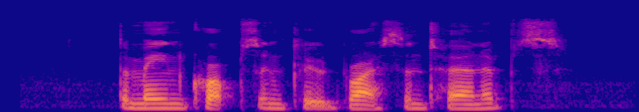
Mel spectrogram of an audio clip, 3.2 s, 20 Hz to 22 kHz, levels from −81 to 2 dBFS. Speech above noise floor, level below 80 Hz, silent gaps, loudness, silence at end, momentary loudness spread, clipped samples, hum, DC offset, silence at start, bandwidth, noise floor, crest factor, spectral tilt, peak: 42 dB; -76 dBFS; none; -26 LUFS; 0.4 s; 13 LU; under 0.1%; none; under 0.1%; 0.6 s; 11.5 kHz; -67 dBFS; 22 dB; -5.5 dB/octave; -4 dBFS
